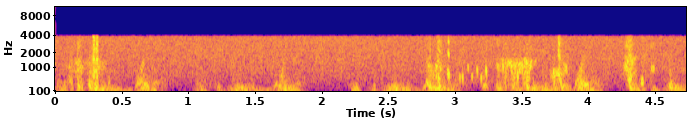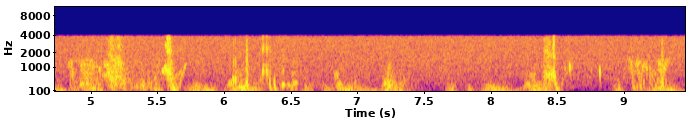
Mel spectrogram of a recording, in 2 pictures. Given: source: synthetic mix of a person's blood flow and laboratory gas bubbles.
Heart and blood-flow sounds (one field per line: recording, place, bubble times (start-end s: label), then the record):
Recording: Doppler ultrasound of blood flow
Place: precordium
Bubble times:
0.04-0.39 s: bubbles
2.77-3.27 s: bubbles
3.29-3.63 s: bubbles
3.70-3.88 s: bubbles
4.25-4.51 s: bubbles
4.58-4.67 s: bubbles
4.81-5.74 s: bubbles
6.02-6.56 s: bubbles
6.81-6.90 s: bubbles
8.38-8.63 s: bubbles
8.79-8.86 s: bubbles
9.02-9.35 s: bubbles
From the record:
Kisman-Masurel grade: 233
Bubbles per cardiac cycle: several, 3 to 8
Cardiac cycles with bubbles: 50 to 99%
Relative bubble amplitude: loud (0.450 to 0.775)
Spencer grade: 3 (all of the cardiac periods contain showers or single bubble signals, but not dominating or overriding the cardiac motion signals)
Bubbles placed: anywhere in the cardiac cycle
